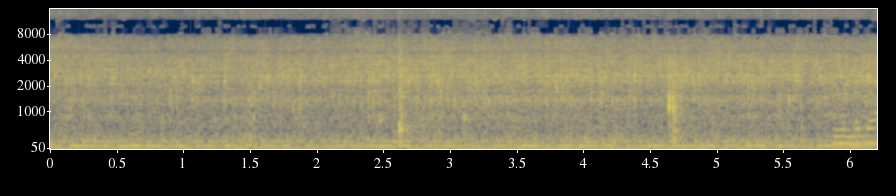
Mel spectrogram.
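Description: Tabayag and sardines sizzle in a pan, a steady close frying hiss with a couple of brief stirring scrapes and no talking.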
